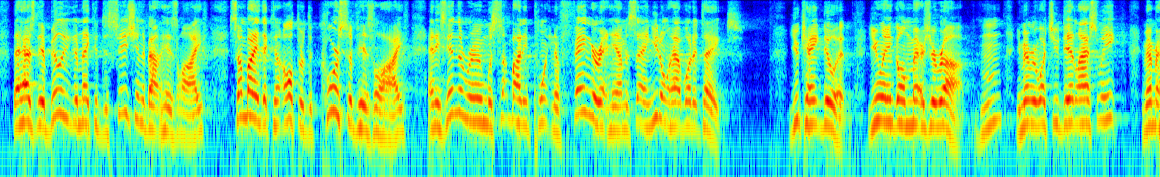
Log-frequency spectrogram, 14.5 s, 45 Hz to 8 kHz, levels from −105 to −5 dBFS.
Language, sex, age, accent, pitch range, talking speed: English, male, 50-69, American, 205-260 Hz, 245 wpm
